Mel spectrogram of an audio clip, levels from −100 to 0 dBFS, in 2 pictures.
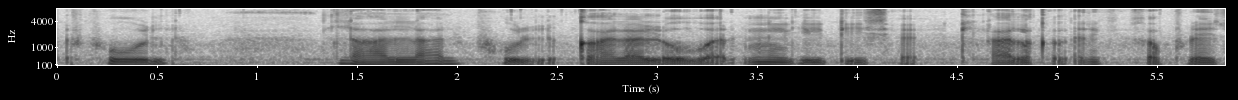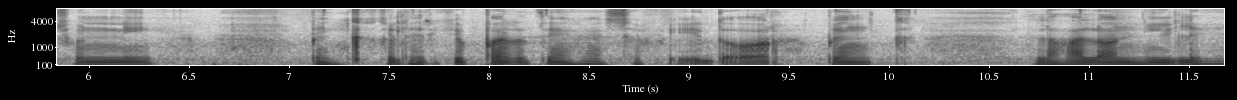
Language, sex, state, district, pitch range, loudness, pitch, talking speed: Angika, male, Bihar, Madhepura, 110-125 Hz, -25 LUFS, 115 Hz, 125 wpm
